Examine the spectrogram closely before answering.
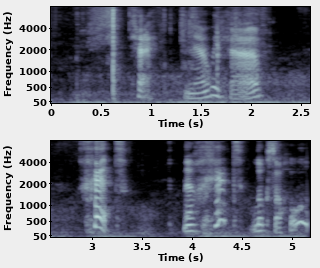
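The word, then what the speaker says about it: חית: is you think about when you say like blech, blech, blech. It's that sound at the end, blech. Or ugh, like, oh, I forgot that, ugh, that sound. Chet.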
